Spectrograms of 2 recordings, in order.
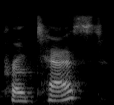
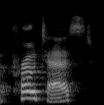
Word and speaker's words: protest: To protest is a verb, but a protest is a noun, and they're spelled exactly the same.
